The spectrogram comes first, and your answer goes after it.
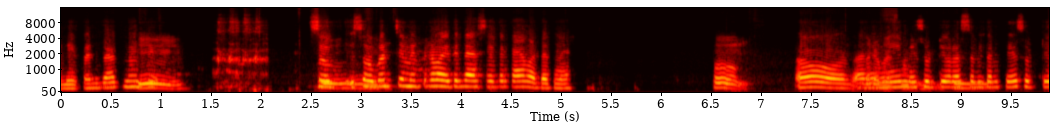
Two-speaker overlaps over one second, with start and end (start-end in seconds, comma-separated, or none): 8.0-9.3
